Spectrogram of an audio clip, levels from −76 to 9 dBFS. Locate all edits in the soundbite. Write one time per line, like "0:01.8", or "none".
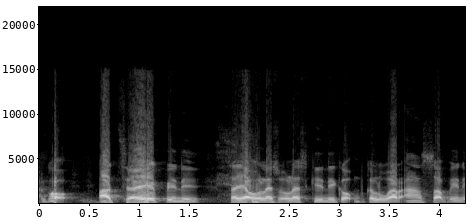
none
